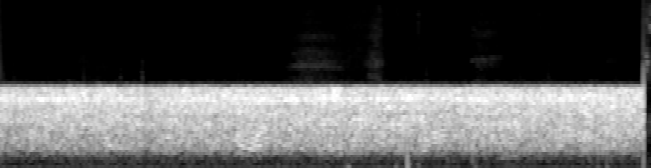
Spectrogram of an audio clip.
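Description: Ham radio receiver in Minnesota hissing with steady static at the noise floor, a very faint distant station barely buried in the noise and no clear voice emerging.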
